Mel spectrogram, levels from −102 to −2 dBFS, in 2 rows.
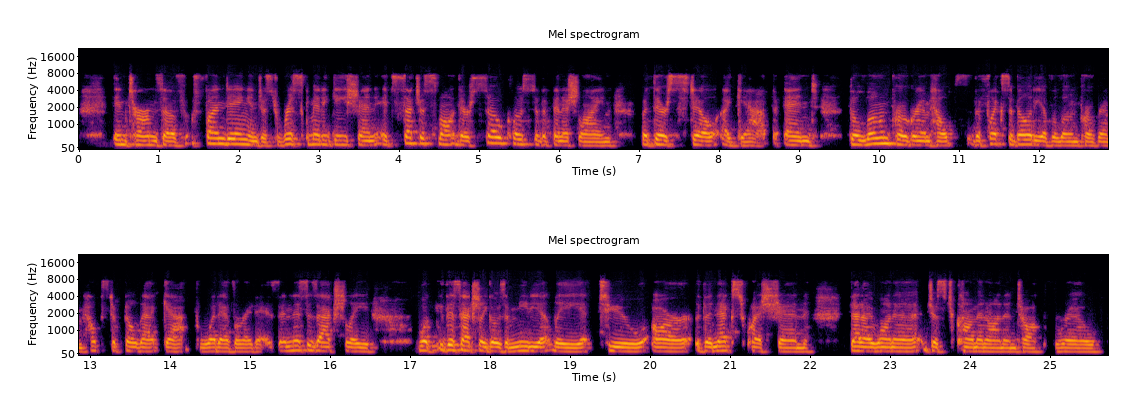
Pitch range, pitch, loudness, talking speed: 155-190 Hz, 165 Hz, -26 LUFS, 155 wpm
